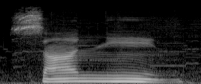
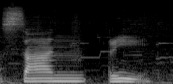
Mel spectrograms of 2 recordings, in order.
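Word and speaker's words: 三人: And then once we hit 3, sanin. Sanin. It's not sanri. Sanin. The 3 is only for hitori and futari. 1 person, 2 people, 3 people. Sanin.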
